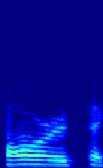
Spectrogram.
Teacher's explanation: uso do r no interior de são paulo esse é bem puxado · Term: r retroflexo, R retroflexo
